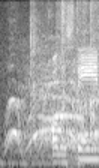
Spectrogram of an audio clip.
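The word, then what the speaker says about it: فلسطين: and go with festine festine is the Arabic way of saying it the only issue with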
